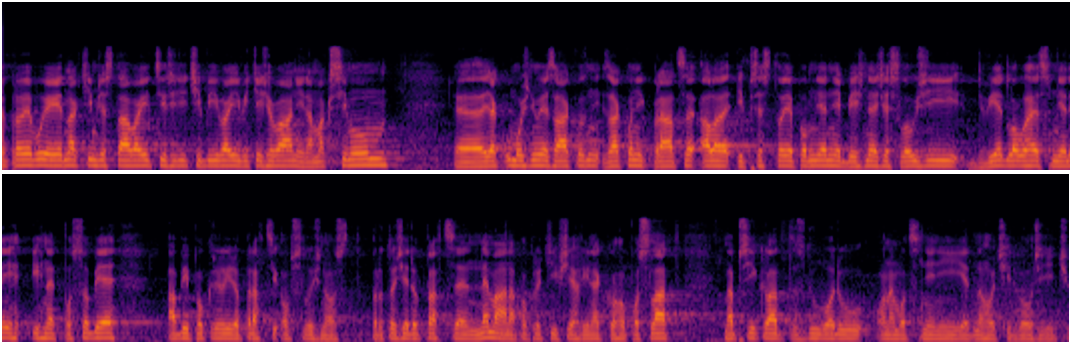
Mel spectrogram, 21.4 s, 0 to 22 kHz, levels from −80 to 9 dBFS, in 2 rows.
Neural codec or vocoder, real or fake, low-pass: none; real; 7.2 kHz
